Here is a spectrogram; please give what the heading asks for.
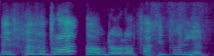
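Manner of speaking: silly high-pitched put-on voice; squeaky voice. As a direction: squeak it like a tiny cartoon man. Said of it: "sound like the squeaky guy".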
